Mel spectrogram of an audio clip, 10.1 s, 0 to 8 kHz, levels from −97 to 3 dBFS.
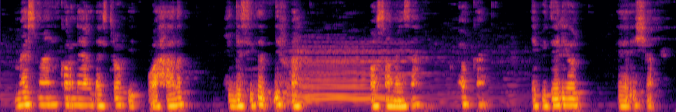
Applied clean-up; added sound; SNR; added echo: classical method WPE with log-MMSE.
